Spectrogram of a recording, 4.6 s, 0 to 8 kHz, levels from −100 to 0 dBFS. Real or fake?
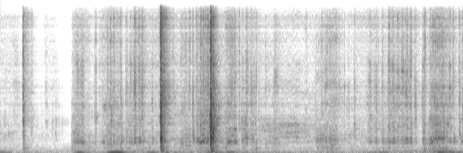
fake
